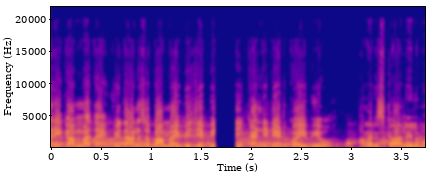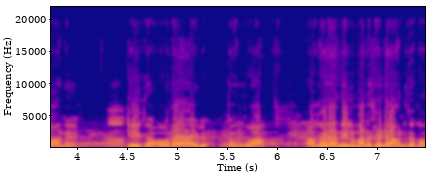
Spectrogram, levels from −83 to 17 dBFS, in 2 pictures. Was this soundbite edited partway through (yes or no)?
yes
